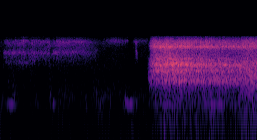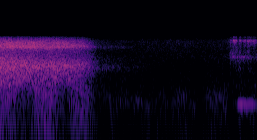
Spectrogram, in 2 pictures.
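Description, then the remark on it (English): A slow, quiet inhale into the belly, opening the chest, gives way to a long, forceful exhale that rushes for several seconds, then fades into near silence. No one speaks. “Inhaling into the belly, opening the chest, and exhaling.”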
